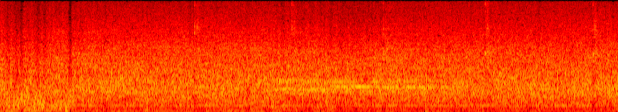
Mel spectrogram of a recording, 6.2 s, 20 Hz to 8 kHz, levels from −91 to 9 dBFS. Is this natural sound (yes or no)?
yes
